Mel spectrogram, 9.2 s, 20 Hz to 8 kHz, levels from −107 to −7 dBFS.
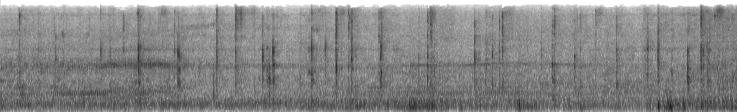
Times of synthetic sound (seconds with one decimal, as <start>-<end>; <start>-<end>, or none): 0.0-5.0; 7.2-9.2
